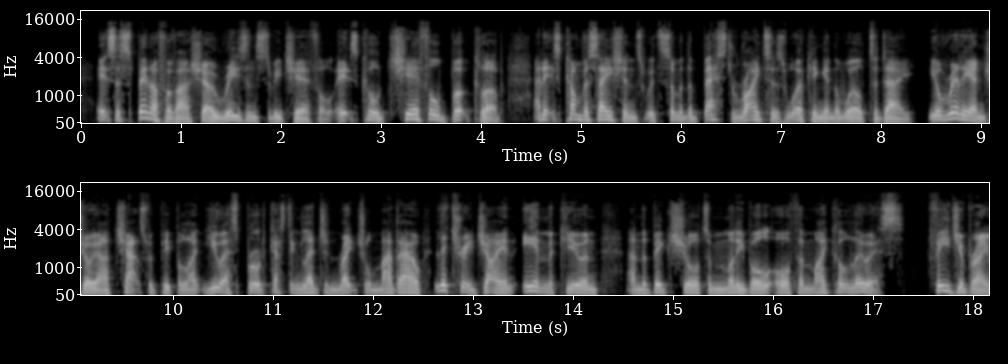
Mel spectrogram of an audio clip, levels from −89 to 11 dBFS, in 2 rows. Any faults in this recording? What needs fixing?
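From 3.19 to 5.77 s, just before "some of the best", the speech turns rougher and watery, with the top end dulled, before clearing again. This is a call bitrate drop: the connection's bandwidth estimate fell, so the encoder cut its rate from 32 to 18 kbps, holding the low point for about 1.76 s. The coarser coding and trimmed high frequencies cause the degradation. Reserving more headroom in the bandwidth estimate or smoothing rate changes would prevent it.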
